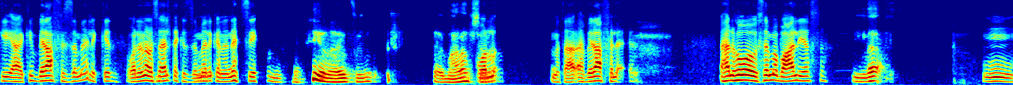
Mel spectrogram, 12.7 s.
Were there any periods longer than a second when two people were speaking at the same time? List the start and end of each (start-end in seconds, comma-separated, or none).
none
